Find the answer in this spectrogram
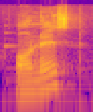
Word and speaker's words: honest: Number 3, honest, honor, our, hair. And the silent letter is H.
